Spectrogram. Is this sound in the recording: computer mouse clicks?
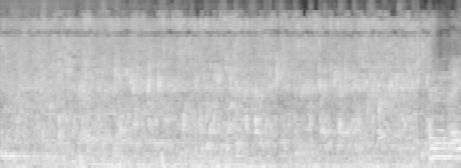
no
